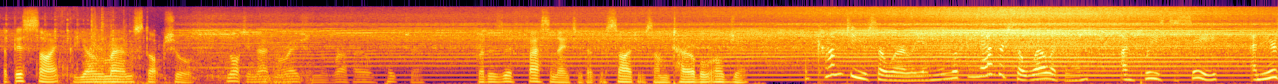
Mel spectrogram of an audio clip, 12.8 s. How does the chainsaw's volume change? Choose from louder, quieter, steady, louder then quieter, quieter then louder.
louder.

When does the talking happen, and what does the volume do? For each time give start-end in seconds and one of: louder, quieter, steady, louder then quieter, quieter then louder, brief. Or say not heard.
0.0-12.7 quieter then louder.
